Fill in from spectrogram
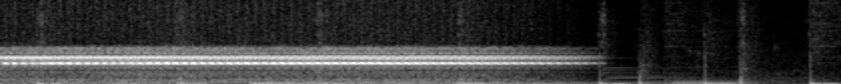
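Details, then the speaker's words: Electric motor bearing damaged by VFD-induced shaft voltage discharge (electrical discharge machining): loud, steady, piercing high whine with a faint pulsing rhythm beneath; fluting, a washboard pattern of regular pitting on the bearing race. "fluting which is a concentrated pitting of the bearing race at regular intervals results in a washboard pattern on the bearing race this is what they're included sounds like"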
